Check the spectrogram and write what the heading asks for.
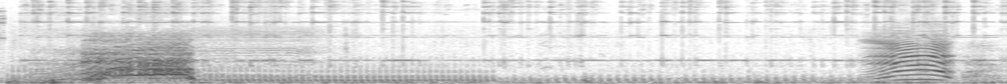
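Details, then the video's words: Morning on a village road as a herd of tame cows is driven to the pen: a rough, noisy moo near the start, cowbells clinking throughout, then a second clearer, arching moo near the end. "Suara Sapi Moo"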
